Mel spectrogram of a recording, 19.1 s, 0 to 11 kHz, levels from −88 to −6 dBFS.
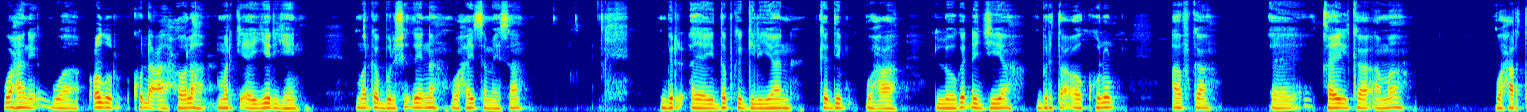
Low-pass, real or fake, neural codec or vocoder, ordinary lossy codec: none; real; none; none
